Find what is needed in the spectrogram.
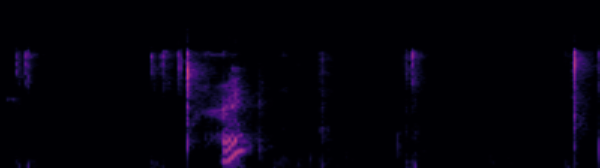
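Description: A handful of scattered sharp clicks at a computer while an answer is entered and submitted, spaced irregularly across a few seconds with near silence between them.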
